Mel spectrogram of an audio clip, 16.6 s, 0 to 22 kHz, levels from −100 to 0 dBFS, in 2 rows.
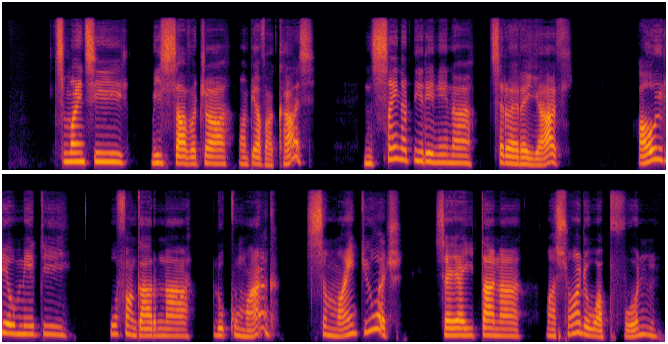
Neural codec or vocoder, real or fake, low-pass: codec, 32 kHz, 1.9 kbps, SNAC; fake; 14.4 kHz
